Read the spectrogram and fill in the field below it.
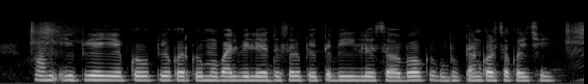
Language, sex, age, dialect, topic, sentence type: Maithili, female, 18-24, Southern/Standard, banking, statement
